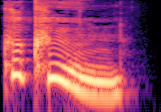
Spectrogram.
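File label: "cocoon", English, British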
